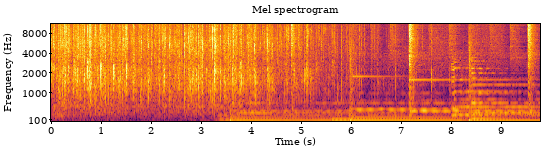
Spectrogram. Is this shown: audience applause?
yes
